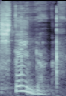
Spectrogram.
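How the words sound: The name is said in a Russian way. "Russian translation of his book, there he is called Steinberg"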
